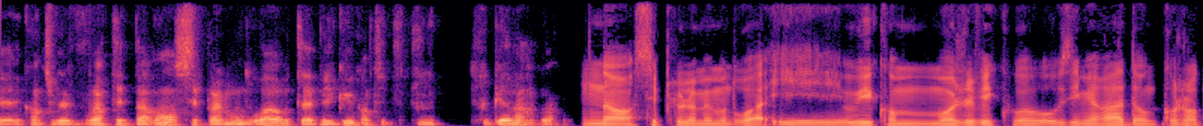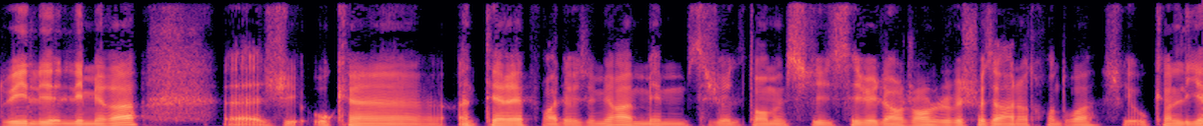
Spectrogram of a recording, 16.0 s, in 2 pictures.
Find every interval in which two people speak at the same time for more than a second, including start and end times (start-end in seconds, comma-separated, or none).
none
